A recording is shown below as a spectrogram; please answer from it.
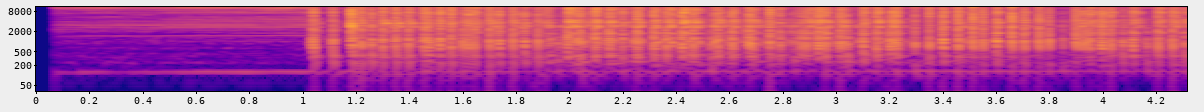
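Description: Little Rooster vibrating alarm's motor humming steadily, then from about a second in a loud, rapid rattling buzz.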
